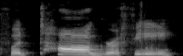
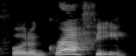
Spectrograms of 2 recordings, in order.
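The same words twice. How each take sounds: First: The stress is on the second syllable. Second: The stress is on the third syllable. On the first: The speaker calls it right. "stressing the second syllable" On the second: The speaker calls it wrong. "you might be stressing the third syllable"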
